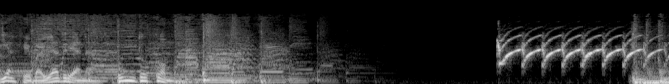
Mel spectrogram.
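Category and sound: signal or alarm, alarm sounding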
